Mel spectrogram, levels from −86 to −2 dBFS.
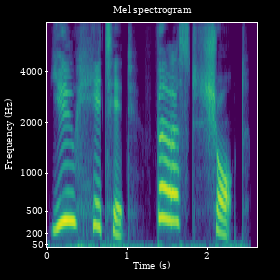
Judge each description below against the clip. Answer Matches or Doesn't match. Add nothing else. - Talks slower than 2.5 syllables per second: Matches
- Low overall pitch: Doesn't match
